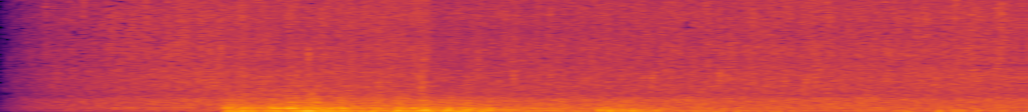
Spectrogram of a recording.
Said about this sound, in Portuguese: Ainda estava chovendo, mas fazia muito calor, e os avós acharam que não tinha problema um banho de chuva.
